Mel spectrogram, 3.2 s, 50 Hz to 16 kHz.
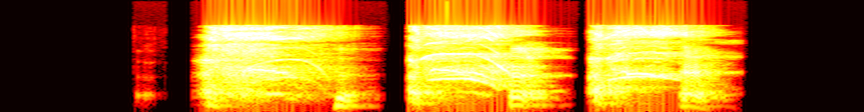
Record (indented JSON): {
  "three_cough_length": "3.2 s",
  "three_cough_amplitude": 32767,
  "three_cough_signal_mean_std_ratio": 0.62,
  "survey_phase": "beta (2021-08-13 to 2022-03-07)",
  "age": "45-64",
  "gender": "Male",
  "wearing_mask": "No",
  "symptom_cough_any": true,
  "symptom_runny_or_blocked_nose": true,
  "symptom_sore_throat": true,
  "symptom_fatigue": true,
  "symptom_fever_high_temperature": true,
  "symptom_headache": true,
  "smoker_status": "Ex-smoker",
  "respiratory_condition_asthma": true,
  "respiratory_condition_other": false,
  "recruitment_source": "Test and Trace",
  "submission_delay": "1 day",
  "covid_test_result": "Positive",
  "covid_test_method": "LFT"
}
